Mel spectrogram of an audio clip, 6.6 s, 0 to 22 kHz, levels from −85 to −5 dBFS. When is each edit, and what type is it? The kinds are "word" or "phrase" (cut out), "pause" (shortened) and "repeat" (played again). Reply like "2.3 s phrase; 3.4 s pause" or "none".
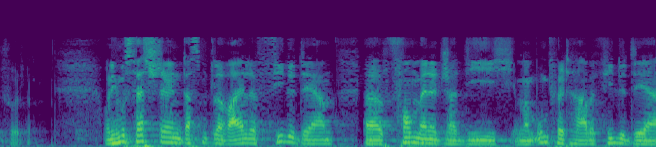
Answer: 3.6 s pause; 5.2 s word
